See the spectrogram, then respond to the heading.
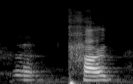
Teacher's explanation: Começa a letra T. Ela vai ser um pouquinho diferente do português. A gente vai falar soprada. Tag. E o G a gente não pronuncia.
